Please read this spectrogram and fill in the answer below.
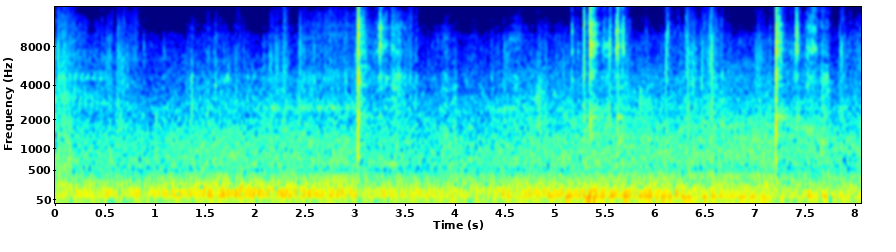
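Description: Hand pruners snipping the stems of a young muscadine grape vine: a few sharp clicks, the clearest about three seconds in and another near the end, over a steady low hum.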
